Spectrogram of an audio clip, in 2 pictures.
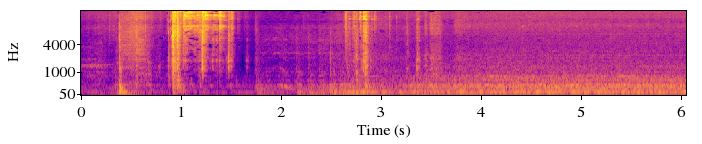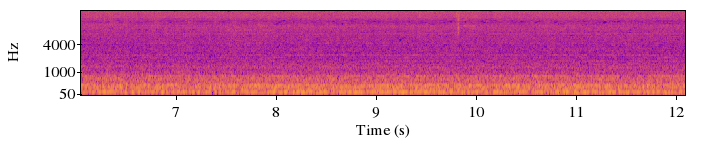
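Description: Keys jangling and clicking in the ignition, then a car engine starts about two seconds in and settles into a steady idle.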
